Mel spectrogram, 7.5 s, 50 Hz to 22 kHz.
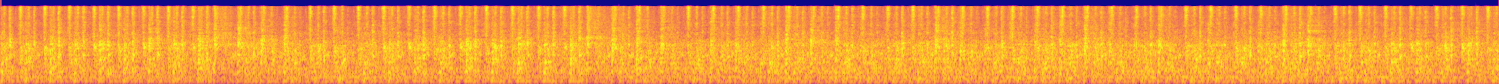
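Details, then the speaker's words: Volvo 320 tractor, indirect-injection Perkins diesel, first start after rebuild, glow plug not fitted, rocker cover off: sharp rapid ticking puff about four per second over the idle, combustion gas blowing past the cylinder 3 injector seat. "rezolva problema căci suflă pe lângă de lângă injector"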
